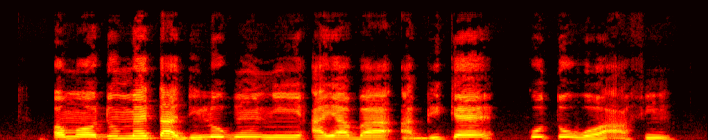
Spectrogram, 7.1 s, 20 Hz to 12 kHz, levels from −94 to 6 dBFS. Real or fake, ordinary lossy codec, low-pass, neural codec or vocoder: fake; Opus, 64 kbps; 10.8 kHz; vocoder, 44.1 kHz, 128 mel bands every 256 samples, BigVGAN v2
